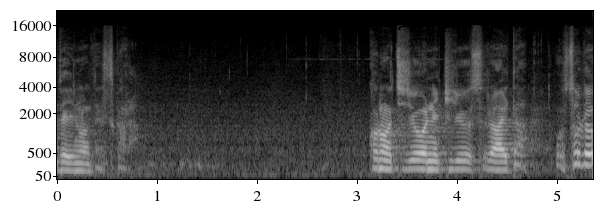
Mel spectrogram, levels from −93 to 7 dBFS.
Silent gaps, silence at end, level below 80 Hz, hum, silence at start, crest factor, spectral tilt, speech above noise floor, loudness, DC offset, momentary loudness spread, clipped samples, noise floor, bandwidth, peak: none; 0 s; -64 dBFS; none; 0 s; 22 dB; -5 dB/octave; 29 dB; -27 LUFS; under 0.1%; 17 LU; under 0.1%; -55 dBFS; 16 kHz; -8 dBFS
